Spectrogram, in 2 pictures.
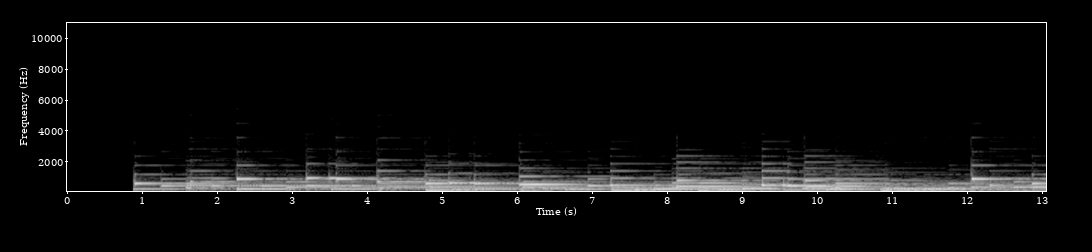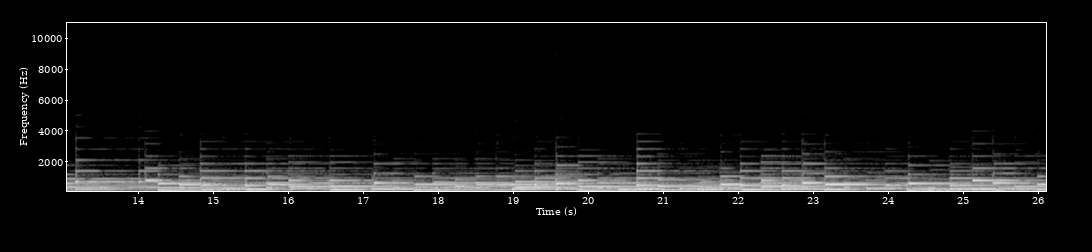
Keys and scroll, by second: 7.1-7.8 typing, 19.3 ctrl+d, 24.5 \.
